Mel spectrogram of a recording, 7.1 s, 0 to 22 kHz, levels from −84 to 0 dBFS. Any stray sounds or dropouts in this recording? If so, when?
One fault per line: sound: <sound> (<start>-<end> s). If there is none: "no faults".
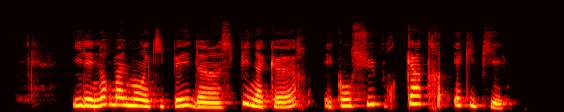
no faults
